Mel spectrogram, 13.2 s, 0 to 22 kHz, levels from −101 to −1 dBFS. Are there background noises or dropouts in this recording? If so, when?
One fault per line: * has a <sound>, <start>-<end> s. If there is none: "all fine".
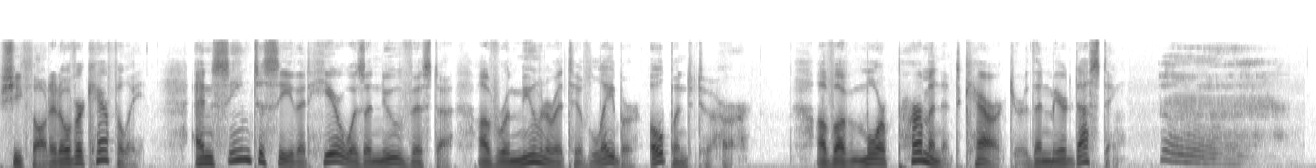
* has a sigh, 11.6-12.9 s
